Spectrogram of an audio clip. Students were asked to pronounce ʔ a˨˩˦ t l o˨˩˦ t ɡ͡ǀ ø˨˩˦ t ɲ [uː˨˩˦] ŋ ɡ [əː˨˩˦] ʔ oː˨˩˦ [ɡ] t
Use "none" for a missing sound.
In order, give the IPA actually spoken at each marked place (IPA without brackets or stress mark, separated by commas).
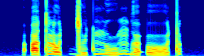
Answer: uː˨˩˦, ə˨˩˦, none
